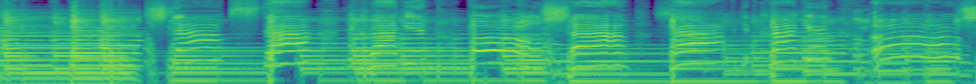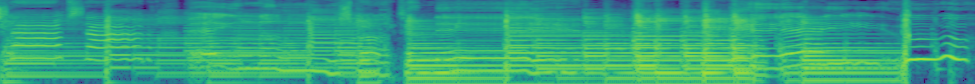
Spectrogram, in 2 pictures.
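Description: A man singing a song while strumming a Stratocaster-style electric guitar, with the vocal line rising and falling over sustained chords.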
